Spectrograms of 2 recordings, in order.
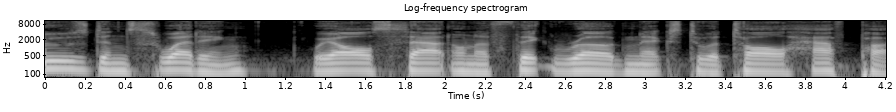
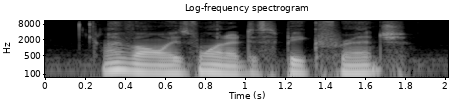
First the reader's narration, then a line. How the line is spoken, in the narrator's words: Becky said quietly, apparently unimpressed by the magnitude of our situation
